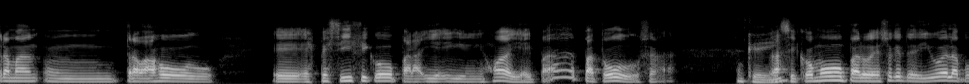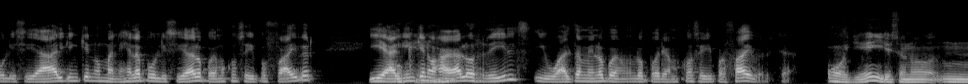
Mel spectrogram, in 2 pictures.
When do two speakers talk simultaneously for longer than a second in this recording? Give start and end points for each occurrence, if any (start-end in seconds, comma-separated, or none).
none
